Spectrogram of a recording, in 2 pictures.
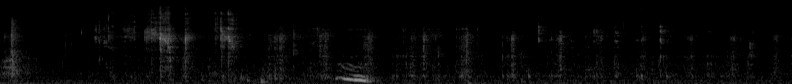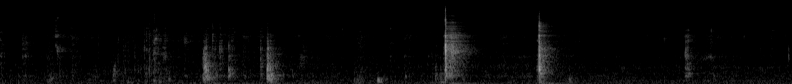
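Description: Close-up chewing and crunching of raw salad, lettuce and cucumber, with a few sharp clicks of a metal fork against the plate, the loudest about twelve seconds in.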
